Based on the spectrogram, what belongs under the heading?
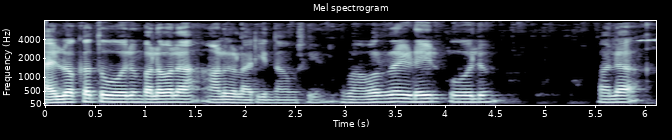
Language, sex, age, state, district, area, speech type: Malayalam, male, 45-60, Kerala, Alappuzha, rural, spontaneous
